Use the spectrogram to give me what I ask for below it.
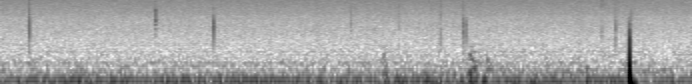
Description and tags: Record Player - Needle lifting from Track
Recording of a record player on a vinyl long playing record
LP, Needle, Player, Record, Recording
